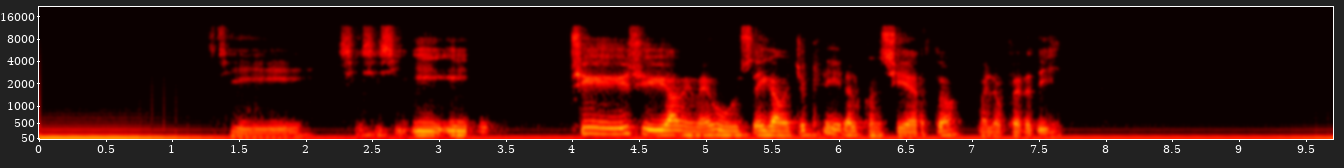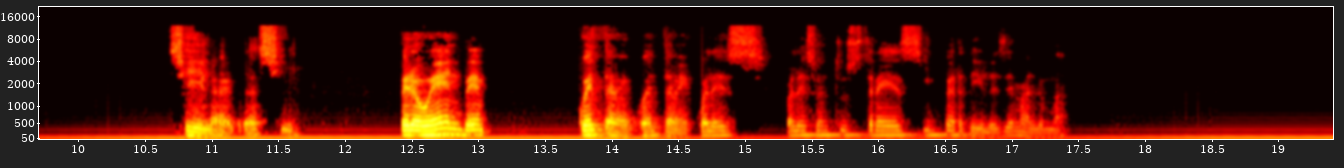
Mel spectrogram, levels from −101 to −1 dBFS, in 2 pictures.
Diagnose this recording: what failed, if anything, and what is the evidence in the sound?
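A ground loop or a nearby transformer in the analogue wiring is feeding the power line into the signal path, producing mains hum. It is a steady 60 Hz tone with some low harmonics, running under the speech for the whole clip at roughly 20 dB below it. Because it never changes with the speech, it is most exposed in pauses, where it sits as a constant low drone that points to the wiring rather than the source.

The gain control in the processing stage moves the level in discrete steps instead of interpolating, which causes zipper noise. Each jump puts a small click into the waveform, about ten per second, so the speech takes on a ticking, zipping texture while the level moves. This happens on fades down of about 15 dB in 2 dB steps at 0.65–1.49 s and 14.03–14.86 s, and on rises of about 15 dB in 1 dB steps at 9.20–10.68 s and 17.18–18.58 s.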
